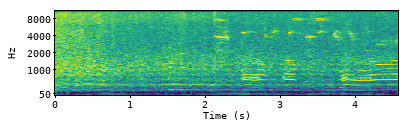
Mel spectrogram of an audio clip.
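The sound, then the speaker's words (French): A dense, continuous buzzing of thousands of flies swarming through a house, a steady droning hum with faint higher whines weaving through it, no voices present. “Et avec ça, des odeurs insupportables et des mouches, des colonies de mouches qui par milliers envahirent la coquette maison.”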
